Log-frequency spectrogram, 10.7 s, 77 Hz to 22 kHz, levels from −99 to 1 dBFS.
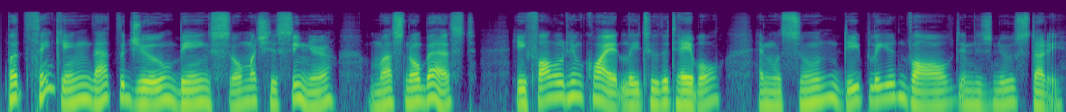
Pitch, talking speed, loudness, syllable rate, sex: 130 Hz, 165 wpm, -19 LUFS, 4.1 syllables/s, male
